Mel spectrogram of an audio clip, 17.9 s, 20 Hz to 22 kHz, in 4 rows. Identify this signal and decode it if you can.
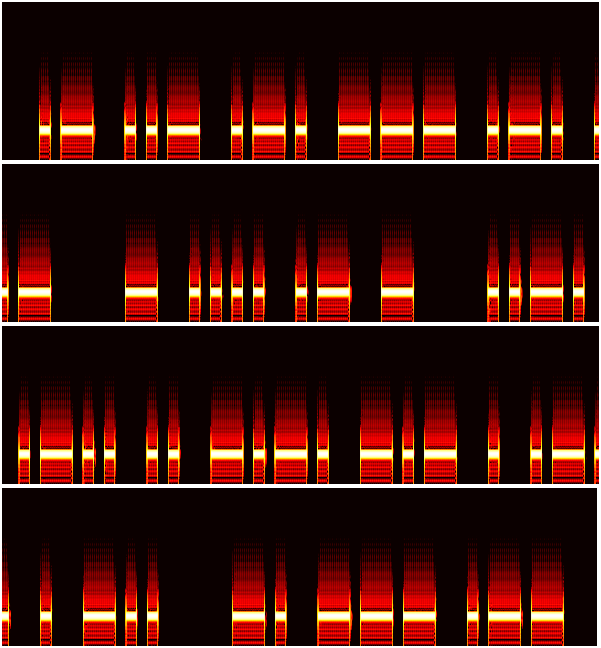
Morse code, heard as a keyed tone, about 15 wpm, 700 Hz. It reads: AURORA THAT FLICKERED NOW
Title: A Sound Of Thunder 15wpm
